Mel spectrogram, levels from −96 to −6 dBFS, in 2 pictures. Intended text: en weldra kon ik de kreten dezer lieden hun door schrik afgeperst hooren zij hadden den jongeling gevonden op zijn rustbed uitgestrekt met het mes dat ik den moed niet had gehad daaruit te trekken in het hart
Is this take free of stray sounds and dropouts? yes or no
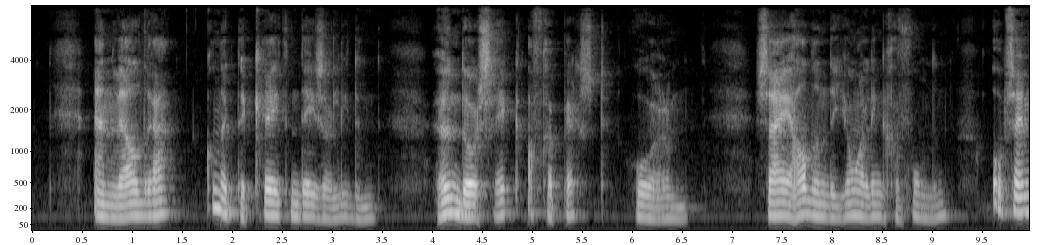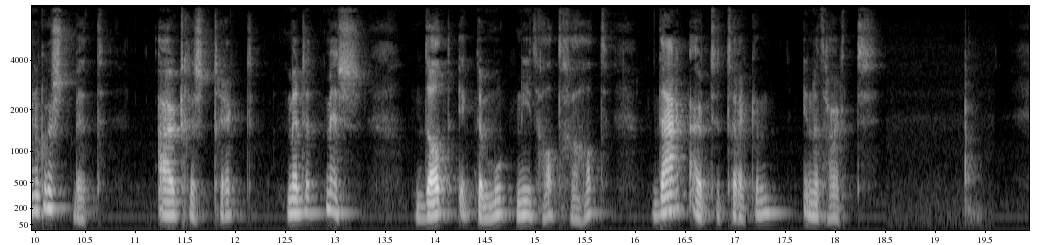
no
